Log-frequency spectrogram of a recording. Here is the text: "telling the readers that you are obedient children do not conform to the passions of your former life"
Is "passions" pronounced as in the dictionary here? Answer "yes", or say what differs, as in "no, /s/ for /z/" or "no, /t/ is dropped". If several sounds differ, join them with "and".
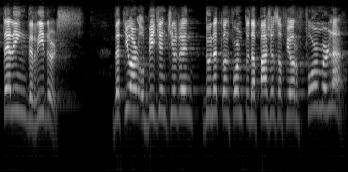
no, /s/ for /z/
